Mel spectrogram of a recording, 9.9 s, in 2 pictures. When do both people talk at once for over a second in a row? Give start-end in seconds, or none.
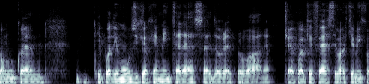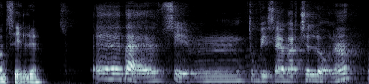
none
